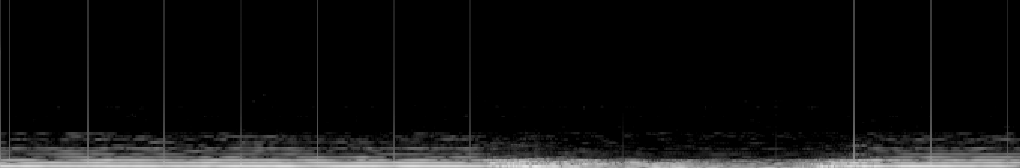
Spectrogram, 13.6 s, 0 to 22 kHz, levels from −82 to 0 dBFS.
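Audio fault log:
0.13 to 13.42 s, periodic USB or driver dropouts: about half a millisecond skipped every 1.02 s, splicing the waveform into regular ticks, seen as thin vertical broadband spectrogram lines.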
